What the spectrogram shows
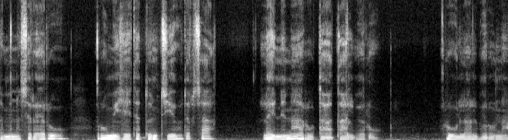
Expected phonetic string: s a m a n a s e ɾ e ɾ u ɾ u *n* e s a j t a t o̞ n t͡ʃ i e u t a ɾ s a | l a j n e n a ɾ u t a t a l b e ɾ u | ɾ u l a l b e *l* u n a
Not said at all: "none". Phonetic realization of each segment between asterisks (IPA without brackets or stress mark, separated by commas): m, ɾ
